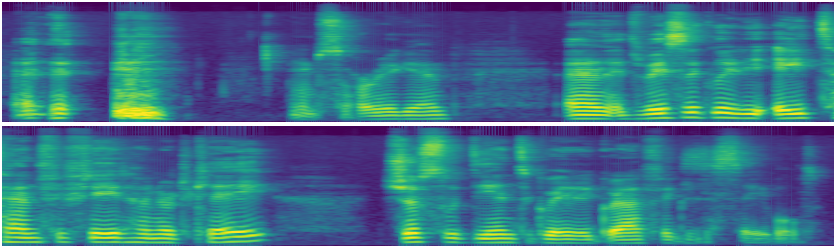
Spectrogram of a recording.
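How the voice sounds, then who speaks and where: A young man casually talking through computer parts for a budget build, relaxed, with frequent ums and restarts. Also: medium pitch, moderate pace. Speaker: tech video creator. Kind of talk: casual product walkthrough.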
